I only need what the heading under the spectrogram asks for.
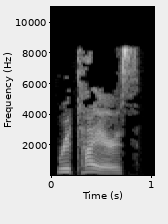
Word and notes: retires: British English

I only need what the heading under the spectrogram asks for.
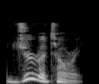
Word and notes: juratory: British English

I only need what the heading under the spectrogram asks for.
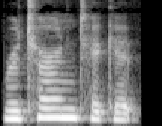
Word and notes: return ticket: American English

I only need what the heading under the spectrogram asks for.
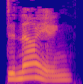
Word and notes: denying: British English

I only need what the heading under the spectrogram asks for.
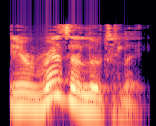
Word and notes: irresolutely: British English

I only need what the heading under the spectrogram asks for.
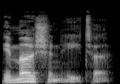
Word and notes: immersion heater: British English

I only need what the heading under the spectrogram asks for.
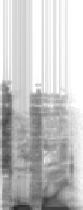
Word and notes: small fry: British English

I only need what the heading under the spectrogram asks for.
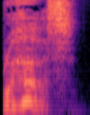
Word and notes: rehearse: British English

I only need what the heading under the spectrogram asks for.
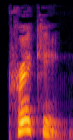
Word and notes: pricking: British English

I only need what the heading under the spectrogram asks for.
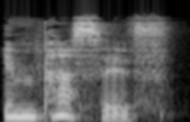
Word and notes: impassive: British English

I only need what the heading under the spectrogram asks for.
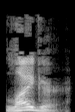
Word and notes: liger: British English

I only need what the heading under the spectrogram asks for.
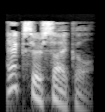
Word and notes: exercycle: British English

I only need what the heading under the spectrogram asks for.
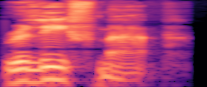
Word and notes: relief map: British English

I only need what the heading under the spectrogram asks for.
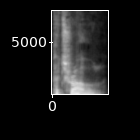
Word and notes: patrol: British English

